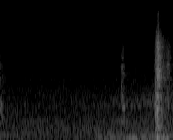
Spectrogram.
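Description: Near silence, then a card being set down on the tabletop, with a faint tick and one sharp tap near the end.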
